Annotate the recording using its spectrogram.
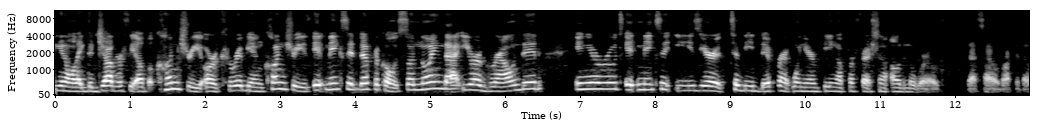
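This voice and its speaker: A woman's medium-pitched voice with lively intonation, at a fairly quick pace. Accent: Jamaican. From Jamaica. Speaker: young professional panelist. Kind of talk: panel discussion.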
